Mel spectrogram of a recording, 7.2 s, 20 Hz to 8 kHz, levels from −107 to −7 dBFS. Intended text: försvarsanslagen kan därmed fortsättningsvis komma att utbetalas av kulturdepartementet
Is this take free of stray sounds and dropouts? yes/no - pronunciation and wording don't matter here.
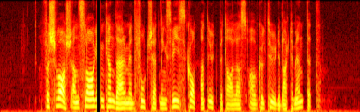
no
